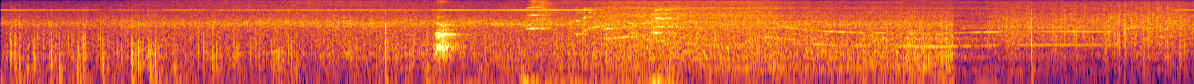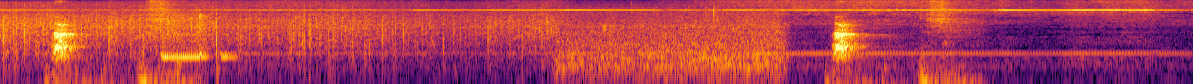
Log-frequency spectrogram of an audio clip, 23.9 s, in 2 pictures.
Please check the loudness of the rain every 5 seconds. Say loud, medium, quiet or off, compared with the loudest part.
loud, loud, loud, medium, off.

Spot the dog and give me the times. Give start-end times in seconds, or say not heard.
4.2-5.7, 12.4-13.9, 20.2-21.7.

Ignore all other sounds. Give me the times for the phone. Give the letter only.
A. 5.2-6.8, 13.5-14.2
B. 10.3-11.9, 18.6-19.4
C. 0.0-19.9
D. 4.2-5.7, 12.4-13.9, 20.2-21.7
A.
